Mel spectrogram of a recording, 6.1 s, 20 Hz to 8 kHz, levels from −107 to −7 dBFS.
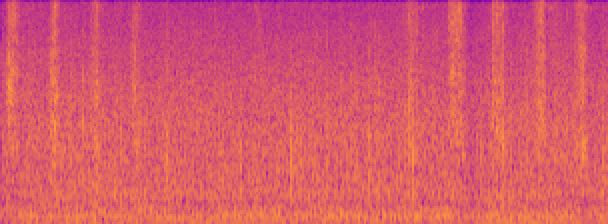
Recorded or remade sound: recorded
